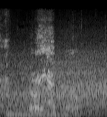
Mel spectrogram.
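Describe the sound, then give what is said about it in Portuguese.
A piglet oinks once, a short, harsh grunt that rises into a brief squeal, fairly loud, with no talking around it. “Colocando o porquinho dentro do estádio, poucos minutos antes de começar o jogo, soltamos o porco dentro do campo.”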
